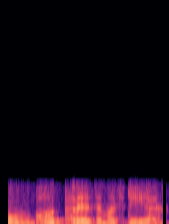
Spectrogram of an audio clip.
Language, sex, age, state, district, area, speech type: Urdu, male, 18-30, Bihar, Supaul, rural, conversation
